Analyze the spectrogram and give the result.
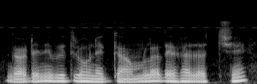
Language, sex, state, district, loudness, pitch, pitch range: Bengali, male, West Bengal, Cooch Behar, -15 LUFS, 145 Hz, 130-155 Hz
